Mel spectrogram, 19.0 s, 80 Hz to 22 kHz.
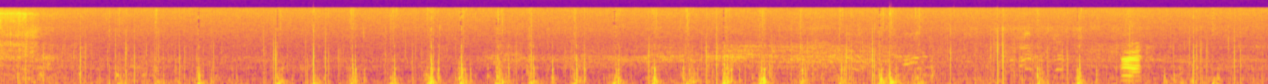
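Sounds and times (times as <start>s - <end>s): rustling and knocks: 0.0s - 16.6s.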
